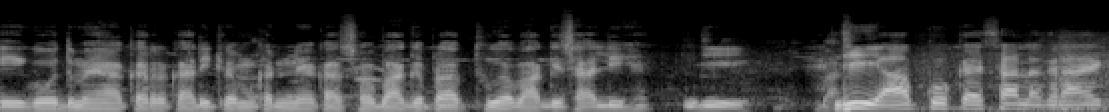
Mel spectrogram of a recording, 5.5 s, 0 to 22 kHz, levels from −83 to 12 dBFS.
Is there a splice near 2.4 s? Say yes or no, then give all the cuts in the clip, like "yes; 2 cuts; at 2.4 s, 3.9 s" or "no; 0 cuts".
no; 1 cut; at 4.0 s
